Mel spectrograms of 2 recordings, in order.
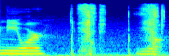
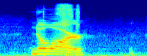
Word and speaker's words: noir: Thank you, L.A. Neor. I said it wrong. Noir.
